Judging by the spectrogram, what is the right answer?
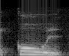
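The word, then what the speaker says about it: cool: आगे चलो, जब किसी वर्ड में डबल ओ आएगा तो डबल ओ का उच्चारण ऊ, ऊ, जैसे कूल, रूम, सून, जूम, ऊ की आवाज।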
